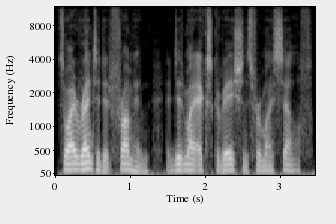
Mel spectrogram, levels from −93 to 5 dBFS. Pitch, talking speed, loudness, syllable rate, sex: 110 Hz, 205 wpm, -19 LUFS, 5.4 syllables/s, male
